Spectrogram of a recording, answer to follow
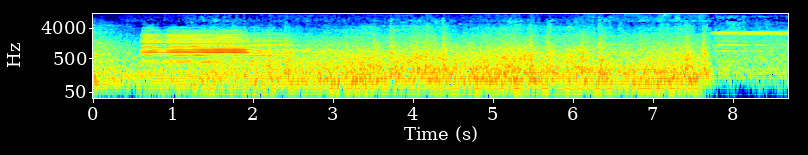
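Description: Passenger train sounding one long horn blast about half a second in, then running along the track with a steady rumble that cuts off shortly before the end.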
